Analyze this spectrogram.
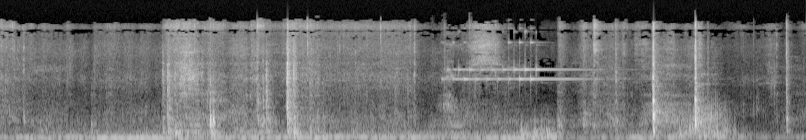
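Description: Clear plastic storage bins being handled on a metal store shelf: light rustling and a few sharp plastic knocks, with two louder knocks near the end.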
